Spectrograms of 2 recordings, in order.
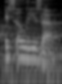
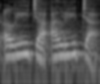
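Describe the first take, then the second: First: Aliza said with a clear buzzing z, uh-LEE-zuh; correcting the name. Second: Aliza said with zh, uh-LEE-zhuh, a bit higher; mispronounced name. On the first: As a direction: snap back the right Aliza with a crisp z. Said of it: "You illiterate fuck". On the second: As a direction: mimic the caller drawing out the zh in Aliza. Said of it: "he was like". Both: Retold or imitated.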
